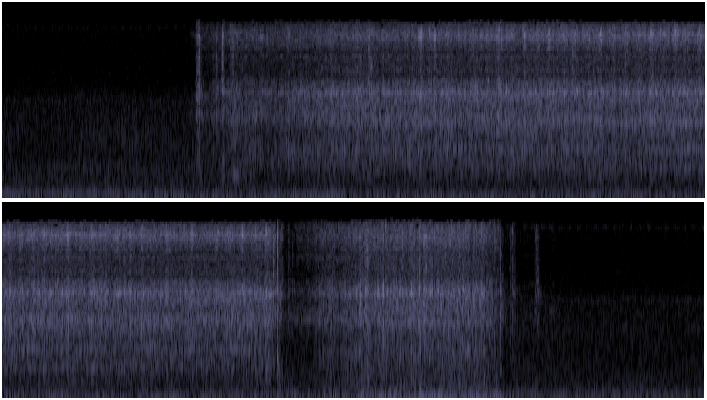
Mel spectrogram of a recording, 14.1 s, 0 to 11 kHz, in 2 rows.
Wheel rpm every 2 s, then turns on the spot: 0, 30, 40, 40, 30, 20, 0.
10-12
